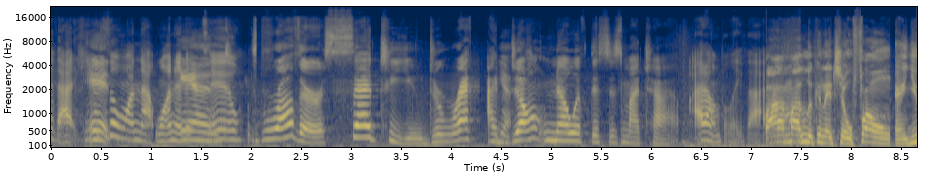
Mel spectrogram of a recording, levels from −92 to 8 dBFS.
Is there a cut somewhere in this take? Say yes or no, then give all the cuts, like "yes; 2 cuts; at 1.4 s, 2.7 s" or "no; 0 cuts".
yes; 1 cut; at 7.1 s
